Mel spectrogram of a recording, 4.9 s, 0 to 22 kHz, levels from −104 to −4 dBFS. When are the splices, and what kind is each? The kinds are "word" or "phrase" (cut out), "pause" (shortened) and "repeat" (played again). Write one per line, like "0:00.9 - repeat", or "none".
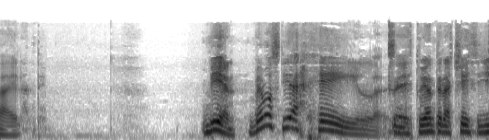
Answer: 0:02.8 - word
0:03.9 - phrase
